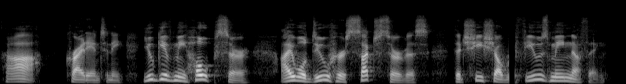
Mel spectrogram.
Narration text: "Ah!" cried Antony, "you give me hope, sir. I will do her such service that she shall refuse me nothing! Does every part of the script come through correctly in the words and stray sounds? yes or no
no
